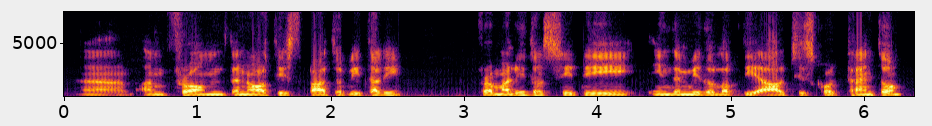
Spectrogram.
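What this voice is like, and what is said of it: Italian-accented English. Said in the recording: “I'm judging by your accent that you're not from around here ... I'm Italian born and bred”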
